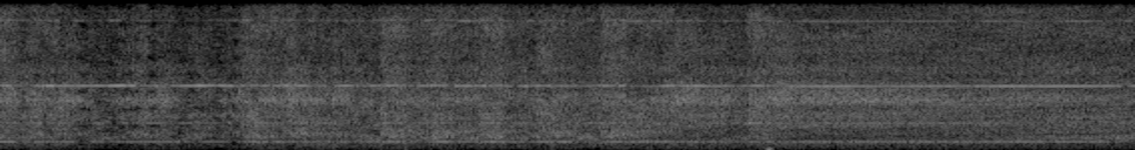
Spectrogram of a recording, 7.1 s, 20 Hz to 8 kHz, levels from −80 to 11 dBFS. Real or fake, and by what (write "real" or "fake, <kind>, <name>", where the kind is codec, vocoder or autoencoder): real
